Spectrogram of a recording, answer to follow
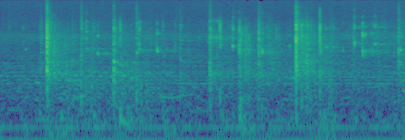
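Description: Rackets striking a shuttlecock during a badminton rally: sharp cracks, the two loudest about a second in and near four and a half seconds, with lighter knocks between them from the players' feet on the court.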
